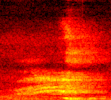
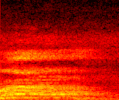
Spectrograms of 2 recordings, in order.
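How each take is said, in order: First: Sharp "¡Ah!" jumping far higher in pitch; startled scream. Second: Said in the usual way. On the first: Shown as a demonstration. Preacher shows the cry on meeting a snake, high startled yelp. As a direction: yelp "¡Ah!" as if a snake just appeared. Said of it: "¿cómo usted diría?". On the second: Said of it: "Pegué y dijo".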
